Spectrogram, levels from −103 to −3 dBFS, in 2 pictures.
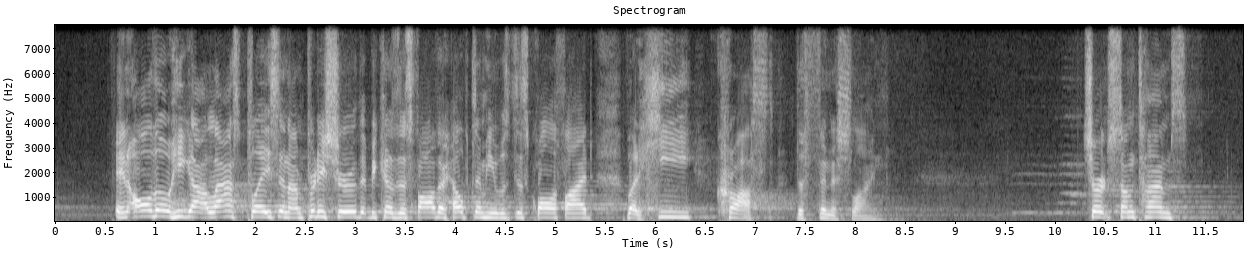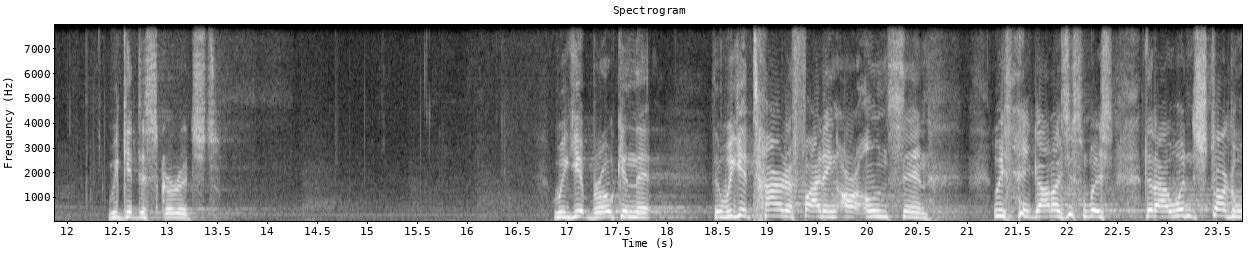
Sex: male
